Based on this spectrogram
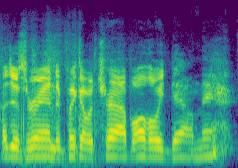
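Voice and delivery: breathless, talking between quick breaths; winded after running, still puffing. Real, not acted. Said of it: "Sorry, I'm a little out of breath".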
